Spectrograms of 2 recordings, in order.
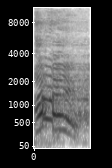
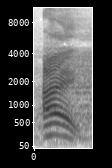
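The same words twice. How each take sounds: First: The voice cracks in an exasperated yell. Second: The voice stays steady and controlled.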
